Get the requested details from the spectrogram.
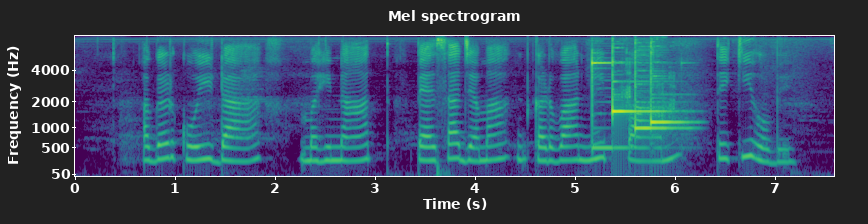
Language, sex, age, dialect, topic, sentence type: Magahi, male, 18-24, Northeastern/Surjapuri, banking, question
